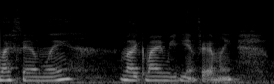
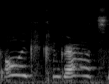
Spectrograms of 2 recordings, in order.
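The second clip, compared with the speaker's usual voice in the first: mock excited dad; 12 semitones higher than usual. Imitating dad's excited reaction.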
